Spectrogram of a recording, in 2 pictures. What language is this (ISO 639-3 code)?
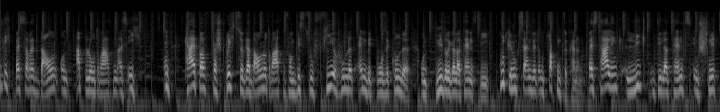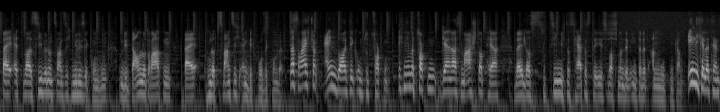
deu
